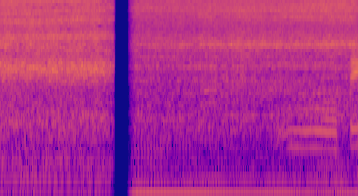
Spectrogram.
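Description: A truck engine rumbles as a truck approaches along a road.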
